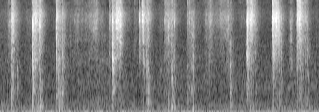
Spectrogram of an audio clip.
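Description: Oracle cards are shuffled by hand in a steady run of crisp riffling flicks, close and fairly quiet, a dozen or so quick bursts with no talking.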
